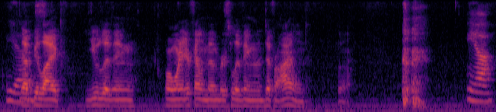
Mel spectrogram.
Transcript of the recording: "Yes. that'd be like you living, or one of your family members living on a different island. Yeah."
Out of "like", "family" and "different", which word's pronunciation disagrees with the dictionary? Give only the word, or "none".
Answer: family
